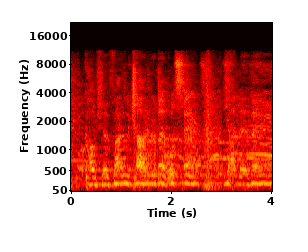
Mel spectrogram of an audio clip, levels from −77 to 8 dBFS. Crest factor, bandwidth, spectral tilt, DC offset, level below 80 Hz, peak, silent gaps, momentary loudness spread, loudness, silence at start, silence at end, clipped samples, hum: 18 dB; 11.5 kHz; -3.5 dB/octave; under 0.1%; -54 dBFS; -6 dBFS; none; 6 LU; -23 LUFS; 0 s; 0 s; under 0.1%; none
